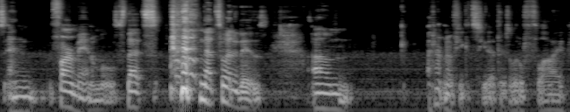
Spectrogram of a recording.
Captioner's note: laugh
